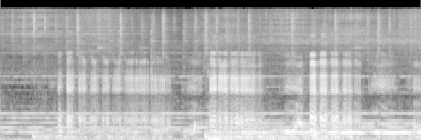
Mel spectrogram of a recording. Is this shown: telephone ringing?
no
